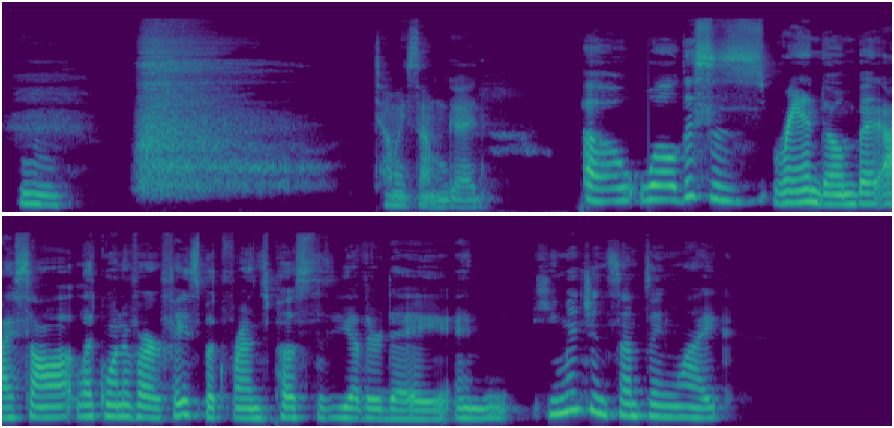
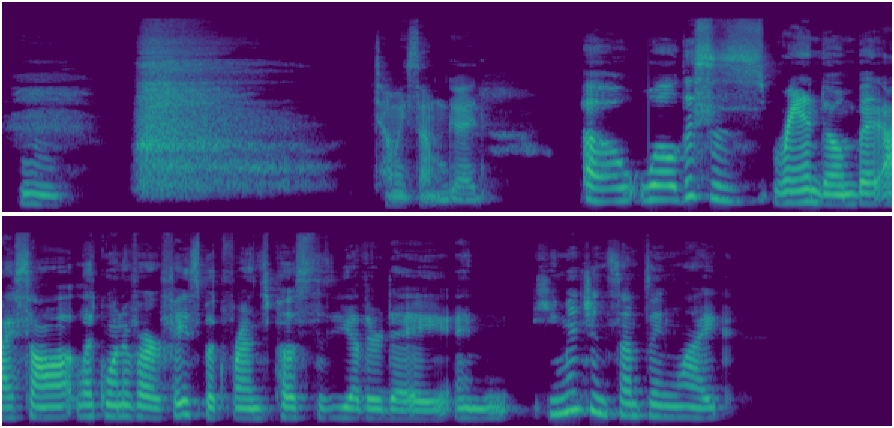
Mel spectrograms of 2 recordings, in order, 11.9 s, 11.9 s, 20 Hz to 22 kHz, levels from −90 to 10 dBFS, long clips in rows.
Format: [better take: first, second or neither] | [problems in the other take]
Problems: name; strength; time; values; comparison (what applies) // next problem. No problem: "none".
first | thin; somewhat; fading below 300 Hz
